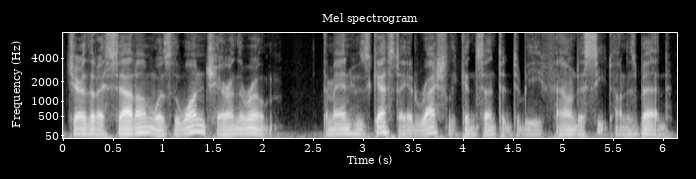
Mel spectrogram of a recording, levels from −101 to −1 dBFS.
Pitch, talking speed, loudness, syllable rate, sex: 85 Hz, 285 wpm, -19 LUFS, 6.0 syllables/s, male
